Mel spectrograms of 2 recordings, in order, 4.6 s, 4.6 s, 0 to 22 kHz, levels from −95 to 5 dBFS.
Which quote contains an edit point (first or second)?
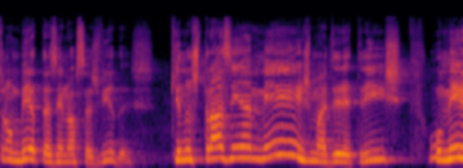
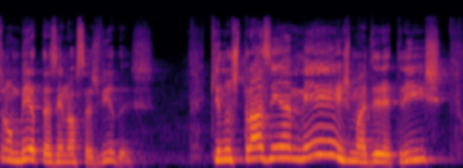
first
